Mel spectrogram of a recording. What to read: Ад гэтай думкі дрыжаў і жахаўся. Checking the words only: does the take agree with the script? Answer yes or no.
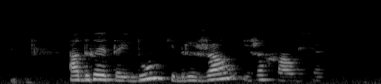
yes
